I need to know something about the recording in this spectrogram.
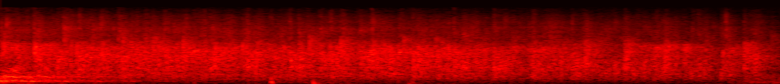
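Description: An audience applauds in praise to Shen in a steady, dense wash of clapping that stays loud and even for several seconds, with faint voices mixed in beneath.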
